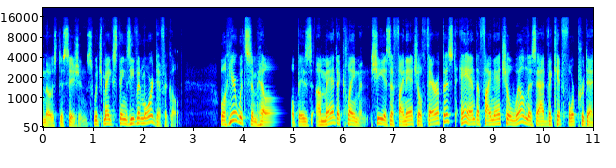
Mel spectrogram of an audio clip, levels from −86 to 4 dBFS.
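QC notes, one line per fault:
4.45–4.99 s, call audio freeze: Right after "here with some", the flow of packets stalled and the jitter buffer ran dry, likely because packets were held up in transit. The receiver stretched the last sound into a fading buzz for about half a second, the final 150 ms of which is silence. When the packets caught up, speech resumed exactly where it stopped. Nothing is lost, but a 0.52 s gap now sits in the sentence and pushes everything after it later.
10.31–11.01 s, jitter buffer speed-up: After "and a financial wellness", the buffer was holding more audio than its target, so the receiver cut short pitch-period-sized slices again and again to bring the delay back down. Roughly 150 ms disappears over the last 0.7 s. The speech plays at about 118% speed but keeps its original pitch, so the closing words sound hurried and clipped rather than higher.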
